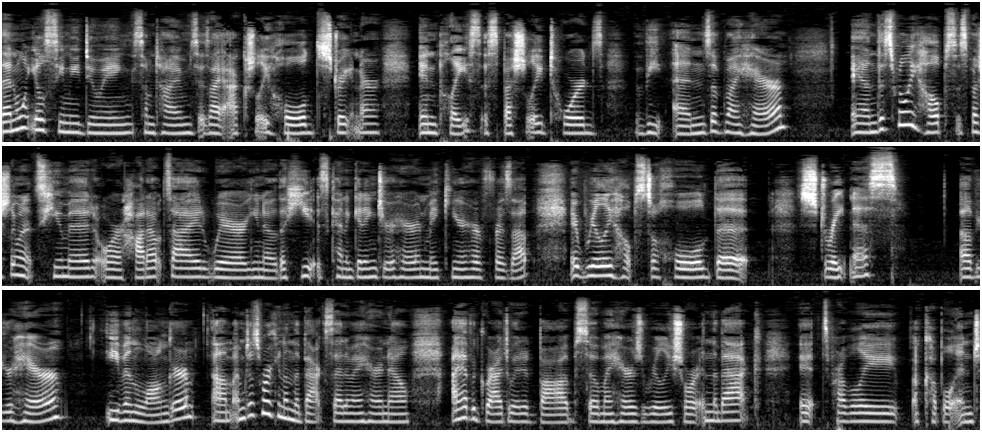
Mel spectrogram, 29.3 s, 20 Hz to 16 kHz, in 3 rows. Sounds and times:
Narration, monologue: 0.0 - 29.3.

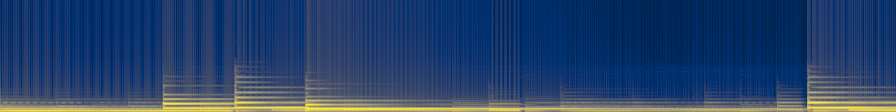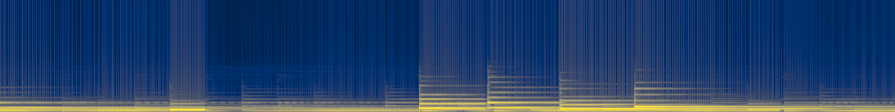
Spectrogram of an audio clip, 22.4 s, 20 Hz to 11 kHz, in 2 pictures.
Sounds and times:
Music: 0.0 - 22.3.

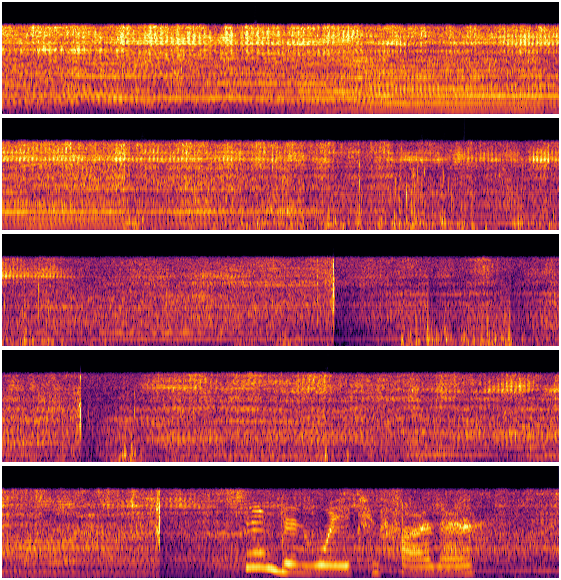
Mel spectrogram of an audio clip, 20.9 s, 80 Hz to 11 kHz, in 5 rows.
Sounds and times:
Aircraft: 0.0 - 20.8.

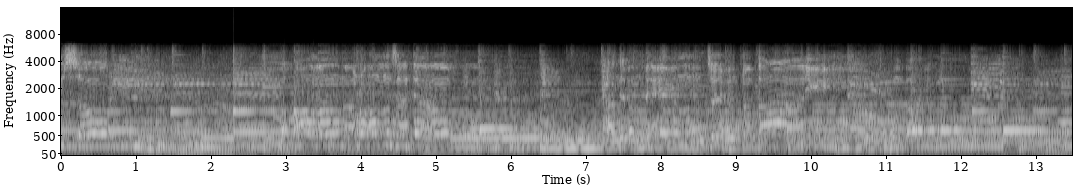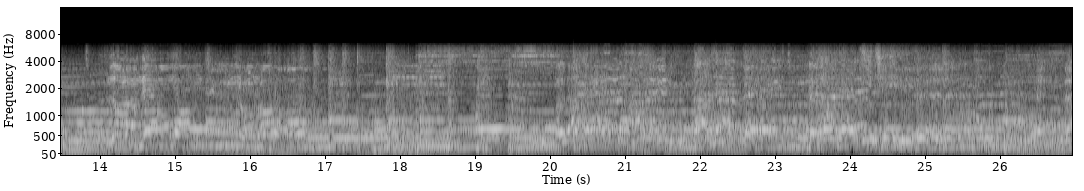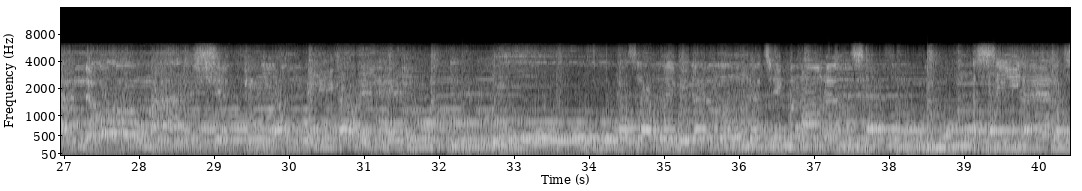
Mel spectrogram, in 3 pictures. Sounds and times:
Music: 0.0 - 40.4.

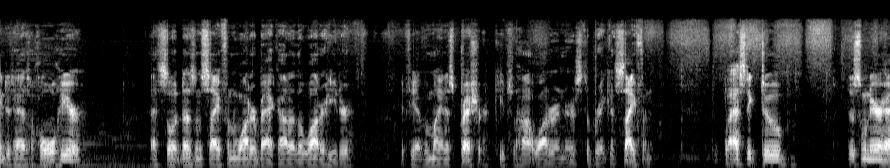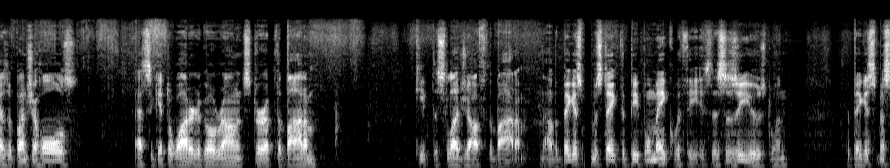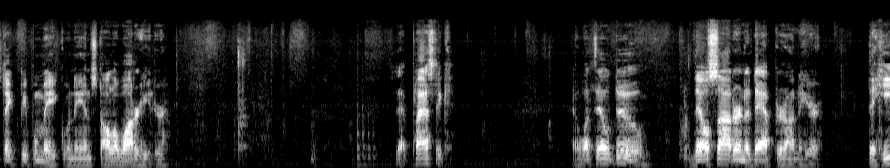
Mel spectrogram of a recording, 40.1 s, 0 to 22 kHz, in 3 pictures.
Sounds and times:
Speech: 0.0 - 1.3, 2.2 - 5.4, 6.0 - 9.9, 10.8 - 11.9, 12.7 - 14.5, 15.4 - 18.2, 19.6 - 25.2, 26.0 - 29.3, 32.6 - 33.6, 35.3 - 39.1, 39.7 - 40.0.

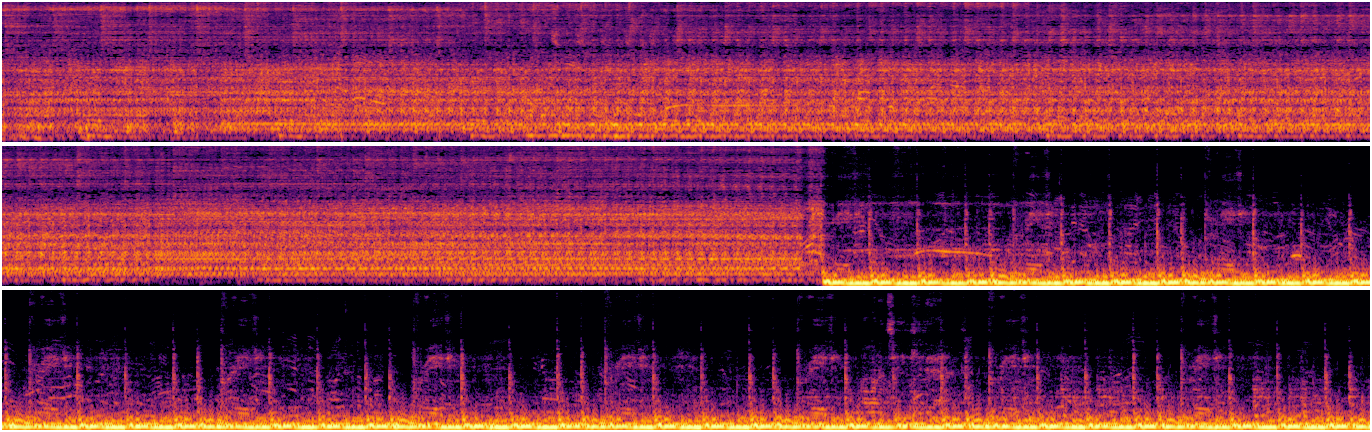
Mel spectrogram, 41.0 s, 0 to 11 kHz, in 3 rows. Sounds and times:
Music: 0.0 - 41.0
Speech: 0.8 - 12.2, 21.7 - 41.0.

